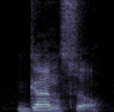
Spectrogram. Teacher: The hard G sound is made by placing the back of the tongue against the soft pallet found between the hard pallet and the opening to the nasal cavity. The back of the tongue is prohibiting air flow and thus no sound is made until it is released. This is the obstruction that defines this letter as a consonant.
